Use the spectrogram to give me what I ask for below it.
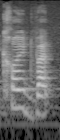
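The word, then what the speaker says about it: Kruidvat: qu'il vient de chez crudvat crudvat crudvat ça se prononce comme ça CRE VAT je pense enfin j'espère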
